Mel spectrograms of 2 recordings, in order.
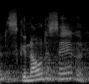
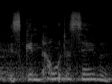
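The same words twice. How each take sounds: First: Said in the usual way. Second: Repeated much softer, dropping away; soft echo. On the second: Shown as a demonstration. Preacher echoing his point to the congregation, softly. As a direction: let the repeat fall quiet.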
